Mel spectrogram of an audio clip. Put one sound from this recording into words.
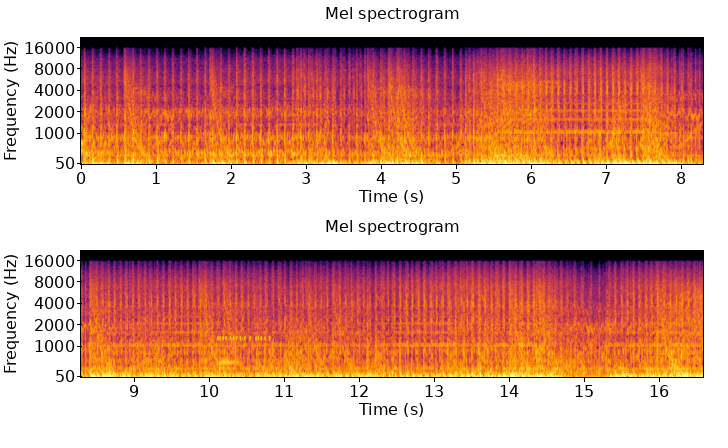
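Weapons fire and explosions from a video game battle.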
